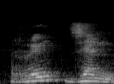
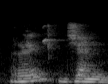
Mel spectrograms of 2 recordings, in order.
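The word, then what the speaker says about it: Röntgen: देखो discover by, देखो ध्यान रखना, डिस्कवर्ड बाय किसने किया था, रिंगजेन ने, ROEN, T साइलेंट रहता है, रिंगजेन ने, ठीक है, डिस्कवर बाय रिंगजेन, ठीक है।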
